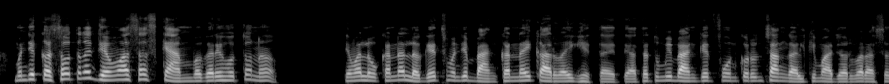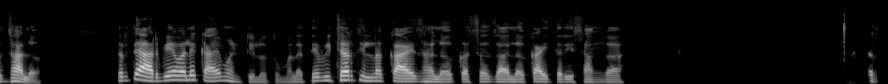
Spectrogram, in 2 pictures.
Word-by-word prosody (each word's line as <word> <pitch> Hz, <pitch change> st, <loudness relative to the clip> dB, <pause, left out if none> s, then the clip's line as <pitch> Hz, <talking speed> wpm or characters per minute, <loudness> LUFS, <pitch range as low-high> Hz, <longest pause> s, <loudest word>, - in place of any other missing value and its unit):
म्हणजे 205 Hz, +4 st, +2 dB
कसं 215 Hz, +2 st, +4 dB
होतं 250 Hz, +2 st, -1 dB
ना, 290 Hz, -, +4 dB
जेव्हा 210 Hz, +1 st, +5 dB
असा 230 Hz, +1 st, 0 dB
स्कॅम 150 Hz, -5 st, 0 dB
वगैरे 175 Hz, +3 st, +2 dB
होतो 190 Hz, +5 st, -4 dB
ना, 180 Hz, -2 st, -4 dB, 0.7 s
तेव्हा 175 Hz, +3 st, +1 dB
लोकांना 180 Hz, +2 st, 0 dB
लगेच 175 Hz, +2 st, 0 dB
म्हणजे 190 Hz, -1 st, -2 dB
बँकांनाही 165 Hz, +6 st, +1 dB
कारवाई 150 Hz, -3 st, +3 dB
घेता 135 Hz, -2 st, -6 dB
येते. 125 Hz, +2 st, -6 dB
आता 130 Hz, +5 st, -2 dB
तुम्ही 180 Hz, +1 st, -4 dB
बँकेत 160 Hz, +2 st, +3 dB
फोन 175 Hz, -2 st, -6 dB
करून 170 Hz, -1 st, -4 dB
सांगाल 155 Hz, -7 st, +3 dB
की 155 Hz, -, -9 dB
माझ्याबरोबर 135 Hz, +1 st, -1 dB
असं 135 Hz, +2 st, -7 dB
झालं, 140 Hz, -8 st, 0 dB, 0.8 s
तर 180 Hz, -, -5 dB
ते -, -, +4 dB
आर-बी-आयवाले 200 Hz, +5 st, +5 dB
काय 160 Hz, +1 st, +1 dB
म्हणतील 125 Hz, -, -12 dB
हो 105 Hz, -, -15 dB
तुम्हाला? 105 Hz, +1 st, -15 dB
ते 170 Hz, -, -3 dB
विचारतील 185 Hz, +1 st, +2 dB
ना 165 Hz, 0 st, -2 dB
काय 135 Hz, -3 st, +5 dB
झालं? 125 Hz, -3 st, -6 dB
कसं 130 Hz, +1 st, -7 dB
झालं? 120 Hz, -1 st, -3 dB
काहीतरी 120 Hz, +1 st, -3 dB
सांगा. 110 Hz, -3 st, -11 dB, 2.3 s
तर -, -, -15 dB
160 Hz, 150 wpm, -23 LUFS, 130-185 Hz, 2.3 s, जेव्हा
